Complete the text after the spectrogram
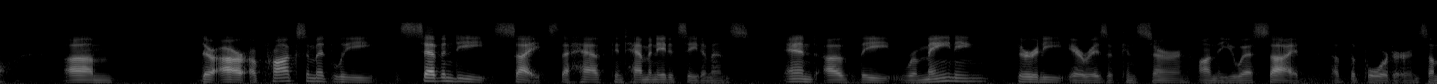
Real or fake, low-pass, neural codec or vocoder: fake; 7.2 kHz; codec, 16 kHz, 0.2 kbps, FocalCodec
